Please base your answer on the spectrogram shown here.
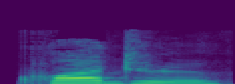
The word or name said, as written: quadru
